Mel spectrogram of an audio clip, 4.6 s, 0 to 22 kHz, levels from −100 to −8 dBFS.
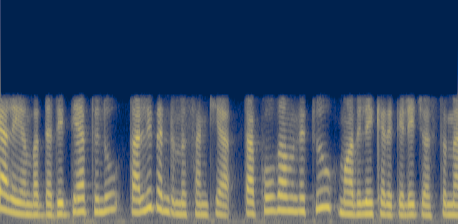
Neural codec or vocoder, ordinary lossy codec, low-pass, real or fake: codec, 24 kHz, 0.9 kbps, WavTokenizer, large speech release; Opus, 32 kbps; 3.6 kHz; fake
